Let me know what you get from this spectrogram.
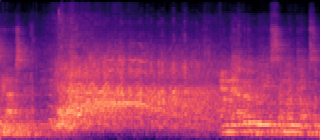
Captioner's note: laughs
